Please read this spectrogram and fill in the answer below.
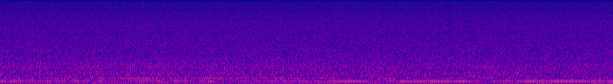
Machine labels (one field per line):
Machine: fan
